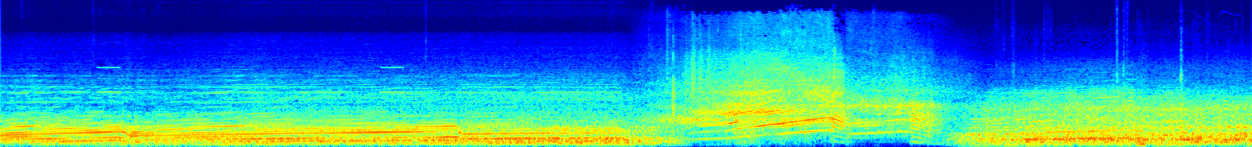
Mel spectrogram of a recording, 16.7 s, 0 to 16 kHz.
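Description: A BMW M235i or Lexus ISF accelerating hard: a loud engine climbs steadily in pitch through the gears with an abrupt shift break midway, then keeps pulling close and strong throughout, with no talking.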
